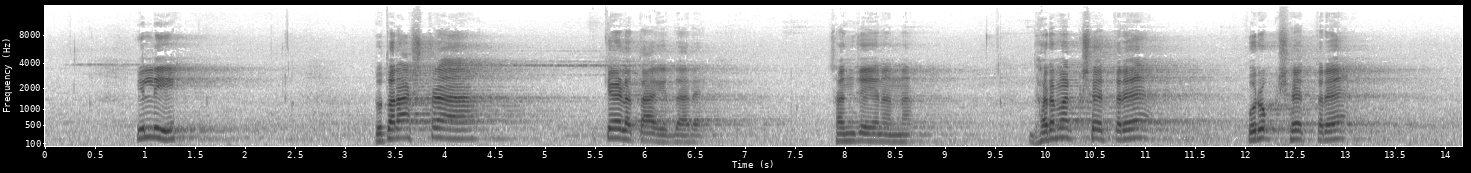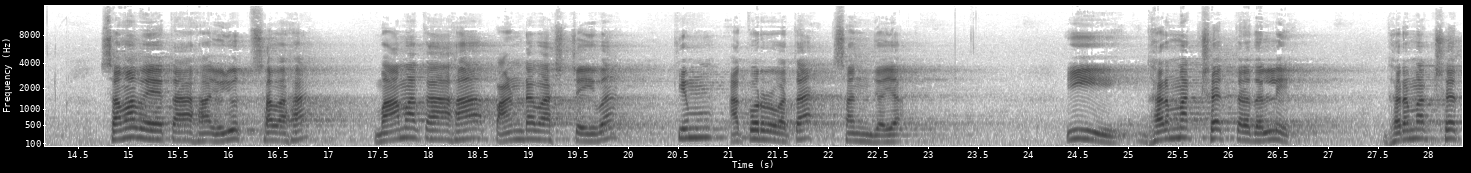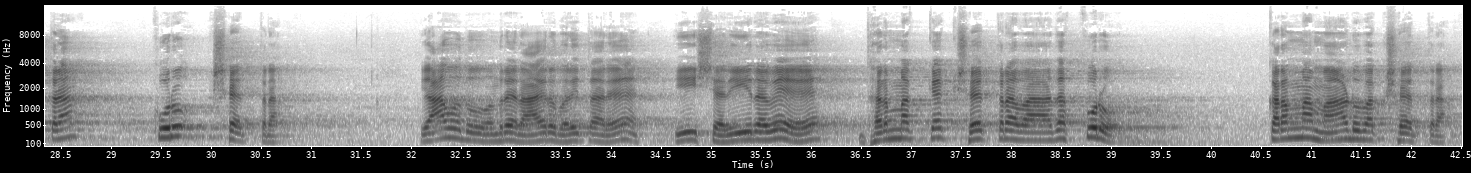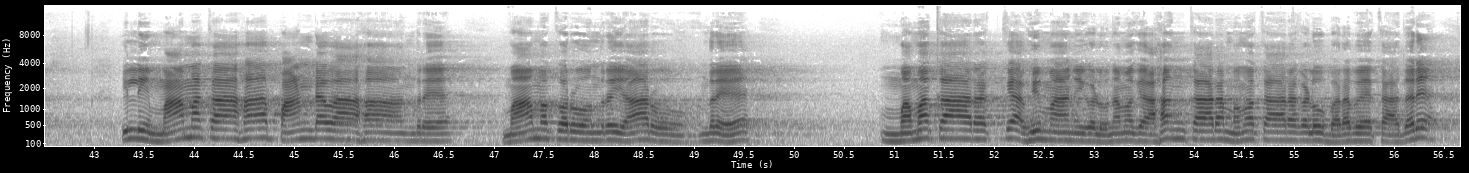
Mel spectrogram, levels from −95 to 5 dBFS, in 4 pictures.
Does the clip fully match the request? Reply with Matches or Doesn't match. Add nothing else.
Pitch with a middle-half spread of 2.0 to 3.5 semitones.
Doesn't match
